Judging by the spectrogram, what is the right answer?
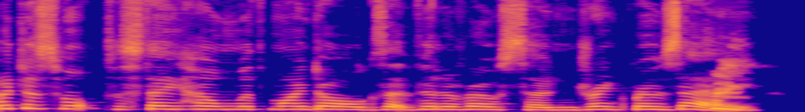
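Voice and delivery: put-on slow, high, drawn-out English accent. Joking about a reality star wanting to stay home: imitating Lisa Vanderpump. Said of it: "The fact that you sound just like her".

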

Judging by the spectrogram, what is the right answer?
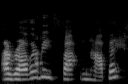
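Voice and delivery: put-on Scouse accent. Retelling what a scouse fighter said, in a scouse accent. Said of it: "That accent was flawless".

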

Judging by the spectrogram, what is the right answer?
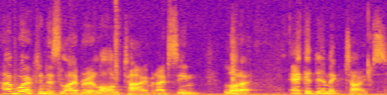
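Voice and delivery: horrible, bad, put-on fake Australian accent. A library worker talks about academic types, in a horrible australian accent. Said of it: "It's a horrible Australian accent".

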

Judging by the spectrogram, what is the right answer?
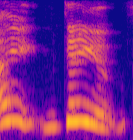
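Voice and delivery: put-on Brooklyn accent. Quoting Harry's line, Harry in a Brooklyn accent. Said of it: "The Brooklyn accent".

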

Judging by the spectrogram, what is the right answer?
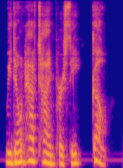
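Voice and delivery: ordinary talk

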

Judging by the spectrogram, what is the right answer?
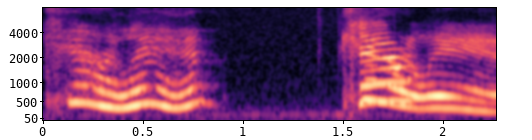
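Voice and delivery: very high, loud little helium-lady voice. Remembering a lady who came to save the day, helium-lady voice. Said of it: "Little high-pitched voice, helium lady".

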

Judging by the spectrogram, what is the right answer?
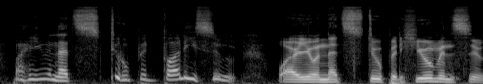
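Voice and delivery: put-on childish, giggling, trance-like young child voice. Quoting a character who speaks in a trance: imitating a childlike giggly voice. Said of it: "It's like he turns into an even younger child".

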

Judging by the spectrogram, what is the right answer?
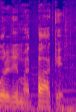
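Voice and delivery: put-on New York accent. Delivering a joke's punchline on a podcast, New York accent. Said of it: "That New York accent was perfect".

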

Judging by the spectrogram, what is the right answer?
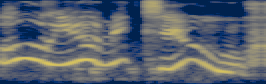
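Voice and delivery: squeaky, very high, loud anime character voice. Jokingly joining in on the other speaker's word, Japanese anime character voice. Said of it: "That sounded like a Japanese anime character".

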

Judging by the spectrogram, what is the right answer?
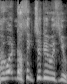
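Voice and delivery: put-on Canadian wrestler voice. Act out Kevin Owens running away from Braun Strowman's bullying, in Kevin Owens's Canadian accent. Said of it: "in his Canadian accent".

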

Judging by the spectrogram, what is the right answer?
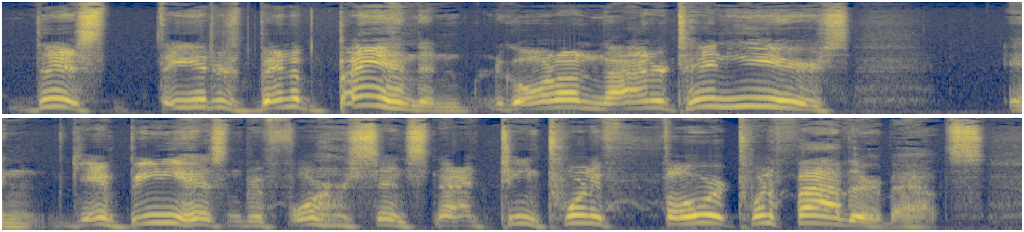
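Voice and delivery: young speaker's bad, fake old-geezer voice. Describing a character, the speaker repeats some of his lines in a bad old man impression. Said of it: "He sounds like the way a 14-year-old doing an old man impression would sound".

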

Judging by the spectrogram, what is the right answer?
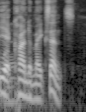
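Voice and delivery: ordinary delivery

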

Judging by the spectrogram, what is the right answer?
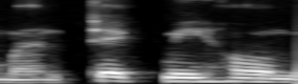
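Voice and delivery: high, mild half-shouting. Retelling how he shouted to be taken home: imitating someone shouting. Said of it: "now he's shouting".

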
